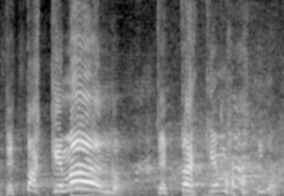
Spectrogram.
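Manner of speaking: high, loud taunting laughter-tinged yell; elder's mock exorcism shout. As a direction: tell the demon it's burning. Elder anointing with oil. (anciano gritando que se quema, medio riendo)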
